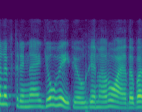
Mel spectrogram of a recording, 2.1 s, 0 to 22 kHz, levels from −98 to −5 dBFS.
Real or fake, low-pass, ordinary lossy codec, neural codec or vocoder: fake; 10.8 kHz; AAC, 64 kbps; codec, 24 kHz, 0.9 kbps, WavTokenizer, small release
